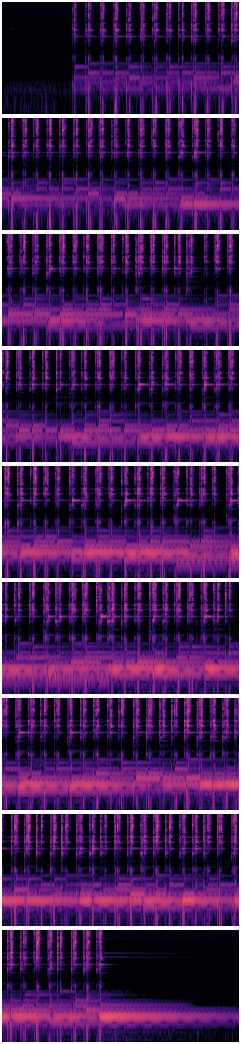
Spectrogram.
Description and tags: Playing randomly on African primitive instrument
home, office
